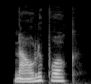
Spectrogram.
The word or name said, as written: navlebrok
